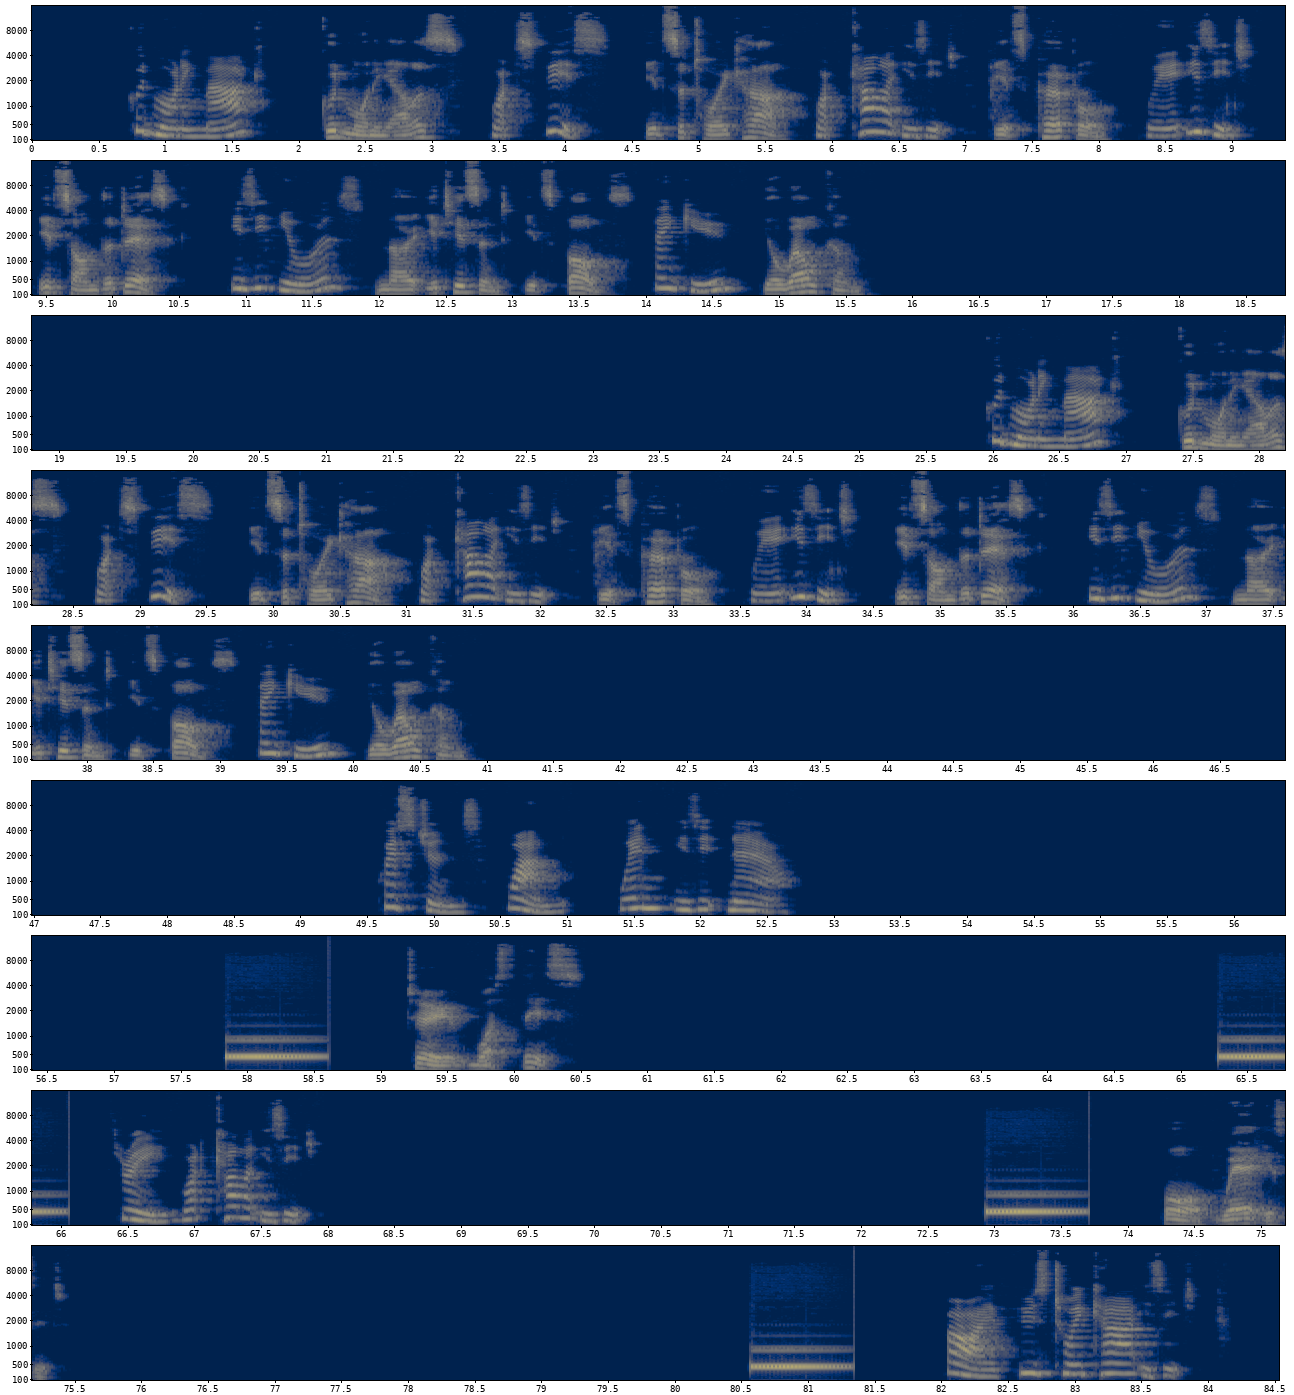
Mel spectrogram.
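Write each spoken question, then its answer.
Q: When is it now?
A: In the morning.

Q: What's this?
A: A toy car.

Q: What colour is it?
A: Purple.

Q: Where is it?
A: On the desk.

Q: Whose toy car is it?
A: Bob's.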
